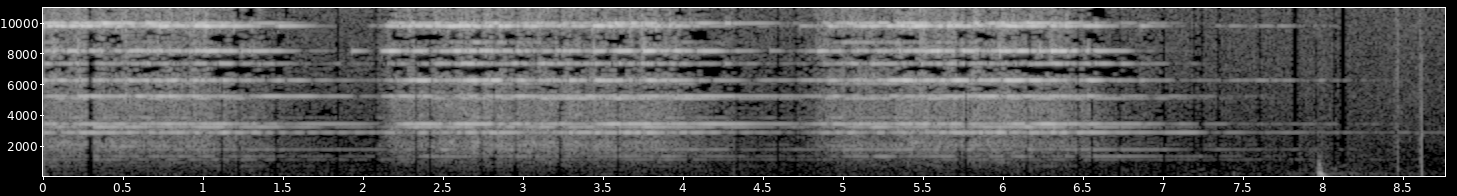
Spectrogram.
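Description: Altar bells rung three times, each ring lasting about two seconds with a bright, shimmering jingle, marking the elevation of the chalice at the consecration.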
